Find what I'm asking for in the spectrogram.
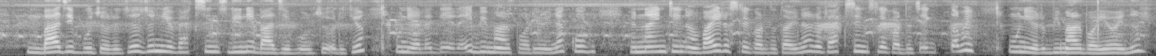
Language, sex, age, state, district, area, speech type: Nepali, female, 18-30, West Bengal, Kalimpong, rural, spontaneous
